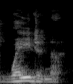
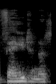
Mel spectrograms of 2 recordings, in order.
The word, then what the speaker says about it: vedana: So if they say Pali with a Burmese accent, they do it with a W. A Burmese accent is Vedana, but the most international standard Pali is V, Vedana, just so you don't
